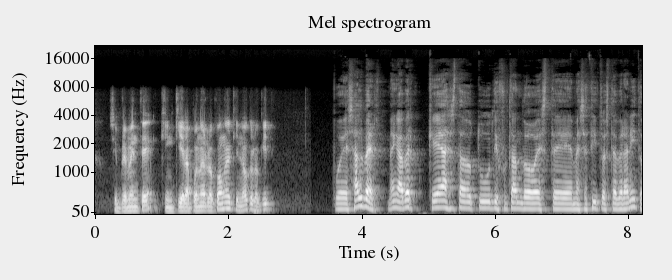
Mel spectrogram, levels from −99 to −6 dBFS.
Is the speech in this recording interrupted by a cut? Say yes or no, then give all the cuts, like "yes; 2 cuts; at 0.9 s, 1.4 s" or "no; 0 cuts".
yes; 1 cut; at 1.8 s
